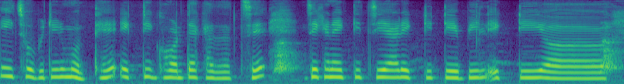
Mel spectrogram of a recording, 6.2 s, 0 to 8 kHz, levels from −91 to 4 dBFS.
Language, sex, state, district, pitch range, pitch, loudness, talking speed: Bengali, female, Tripura, West Tripura, 235-265 Hz, 245 Hz, -15 LUFS, 135 wpm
